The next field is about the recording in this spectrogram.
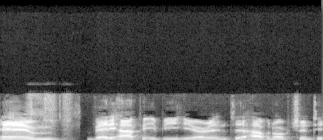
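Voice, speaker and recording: A man with a Scottish accent speaks with fairly even intonation. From Scotland, small town. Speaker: entrepreneur. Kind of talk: podcast interview. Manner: casual, with filler words and repeats.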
